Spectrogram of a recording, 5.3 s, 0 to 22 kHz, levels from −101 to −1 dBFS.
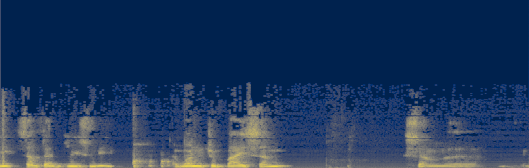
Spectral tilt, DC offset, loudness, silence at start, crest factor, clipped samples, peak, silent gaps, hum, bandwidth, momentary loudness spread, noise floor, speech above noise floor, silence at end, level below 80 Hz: -5 dB/octave; under 0.1%; -19 LUFS; 0 s; 16 dB; under 0.1%; -4 dBFS; none; none; 9.4 kHz; 15 LU; -58 dBFS; 39 dB; 0 s; -58 dBFS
